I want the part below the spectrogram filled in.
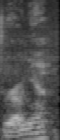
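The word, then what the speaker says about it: Ronja: watched enough of it to know that it's pronounced Ronia, and at least that's how they pronounce it in the show.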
